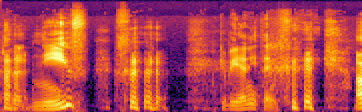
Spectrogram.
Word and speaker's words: Niamh: Do you want me to tell you? Yes. Neve. Neve. There's no V. Niamh. Neve. Oh, it's an H.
